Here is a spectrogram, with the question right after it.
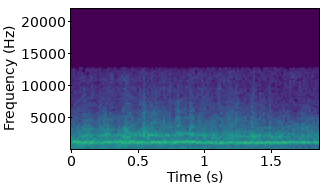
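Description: A steady, high, sustained tire squeal comes from Fazekas's Showroom Stock race car at the 1980 national championship as it slides sideways after a collision with Burrell's car left its sheet metal damaged. The squeal stays loud and close throughout, with engine noise underneath.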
